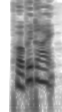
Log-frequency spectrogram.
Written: poppedreng

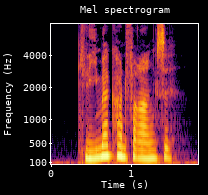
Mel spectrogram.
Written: klimakonference

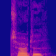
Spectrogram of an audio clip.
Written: TOTTEDE

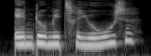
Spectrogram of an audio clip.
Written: endometriose

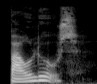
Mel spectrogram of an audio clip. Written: baglås

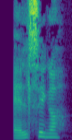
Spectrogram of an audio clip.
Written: alsing

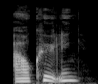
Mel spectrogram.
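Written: AFKØLINGEN

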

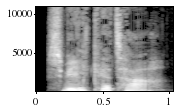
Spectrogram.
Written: svælgkatar

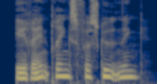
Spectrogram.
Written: erindringsforskydning

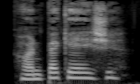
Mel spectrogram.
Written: håndbagage

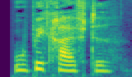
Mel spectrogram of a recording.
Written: ubekræftet

